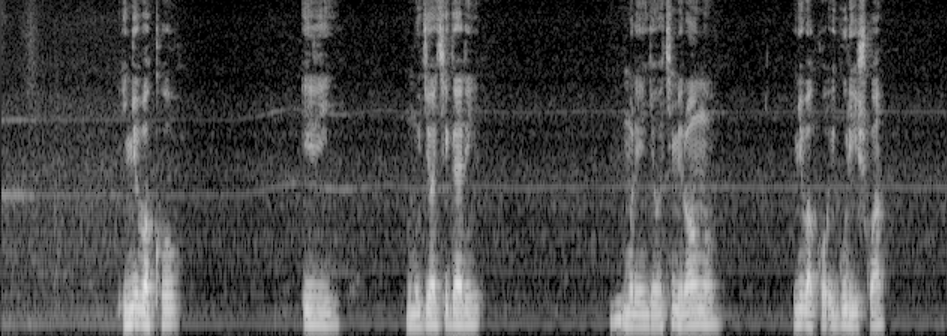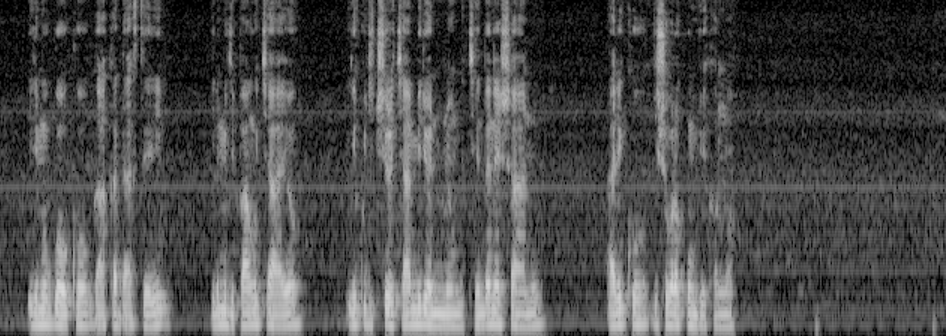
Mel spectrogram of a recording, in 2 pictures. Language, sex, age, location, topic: Kinyarwanda, male, 18-24, Kigali, finance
